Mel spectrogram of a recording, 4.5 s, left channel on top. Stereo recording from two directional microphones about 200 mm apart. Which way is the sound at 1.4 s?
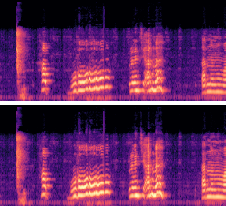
30° right (ahead or behind).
